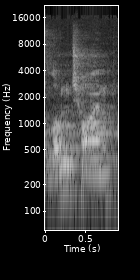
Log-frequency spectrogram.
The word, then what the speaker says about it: Long Chuan: If you look it up, it's spelled L-O-N-G. Sometimes they have C-H-U-A-N, or sometimes it's Q-U-A-N. So it's Long Chuan, like Dragon Well or Dragon Forge.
